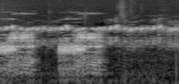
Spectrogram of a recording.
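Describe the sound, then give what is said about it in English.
Frogs croak loudly in ditches in two long, rasping bursts, with a steady high-pitched chorus of other frogs trilling underneath throughout. No one speaks. “that is the f- sound you hear when frogs sing loudly in the ditches.”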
